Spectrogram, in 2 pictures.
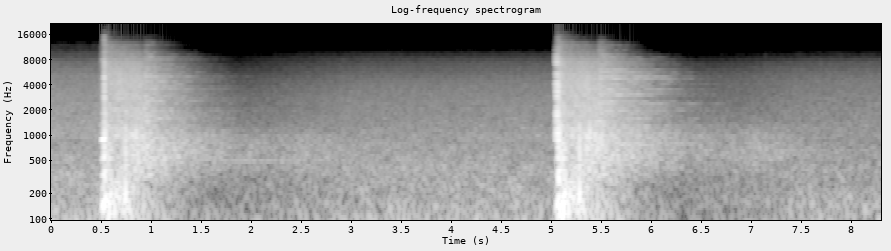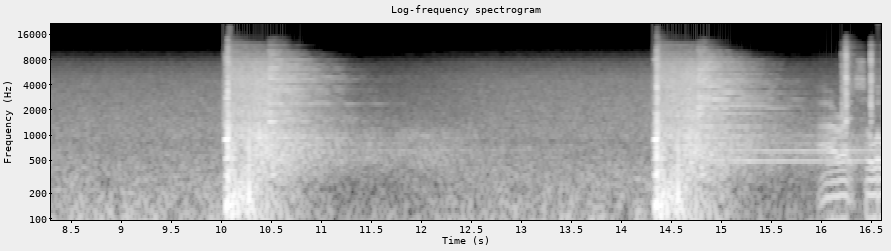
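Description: A .327 Federal Magnum revolver fires four sharp, loud shots at a target, spaced about four to five seconds apart, each crack followed by a short echoing decay over low background noise.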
